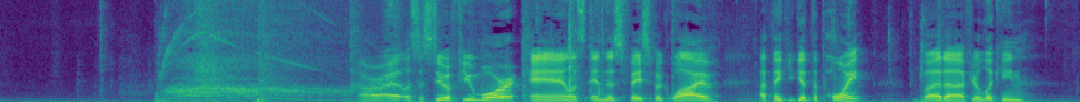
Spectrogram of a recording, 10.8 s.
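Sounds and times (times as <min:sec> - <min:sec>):
Leike electric balloon pump running: 0:01.4 - 0:04.2
speech: 0:03.6 - 0:10.4.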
